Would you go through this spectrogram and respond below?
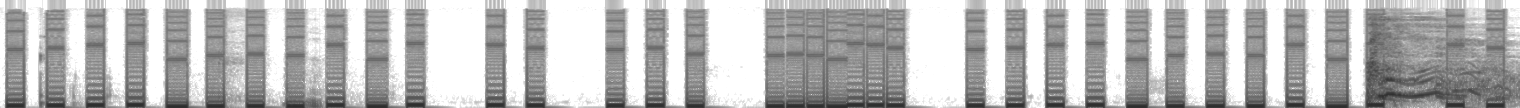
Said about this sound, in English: We should play it here, because the fact that this is the only track that you have in the entire game is, it's just so mind-numbing.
